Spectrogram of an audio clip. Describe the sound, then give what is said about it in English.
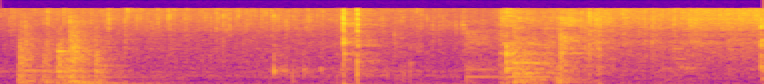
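Onions sizzle in olive oil in a skillet, a steady crackling hiss. A few sharp scrapes and knocks of stirring rise above it. “I'll put a drizzle of olive oil in that skillet for the onions, knowing that later I'll add a little more bacon fat.”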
